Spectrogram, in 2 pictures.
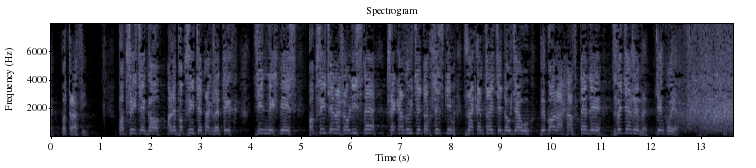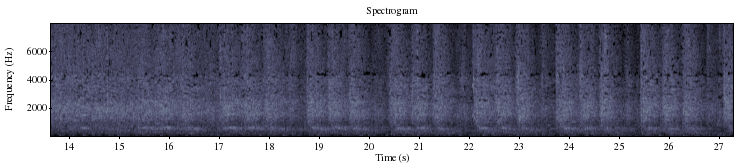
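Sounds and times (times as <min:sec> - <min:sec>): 
speech: 0:00.0 - 0:00.8, 0:01.4 - 0:13.6
large crowd clapping: 0:12.5 - 0:27.2
large crowd shouting: 0:14.2 - 0:27.2.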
